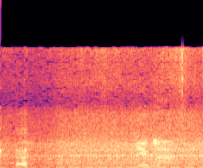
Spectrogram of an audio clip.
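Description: Engine of a red off-road buggy running at a steady idle, with people talking over it.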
